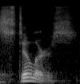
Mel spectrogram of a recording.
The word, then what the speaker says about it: Steelers: What's with as we say in Pittsburgh, the Stillers? That's how they say it.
